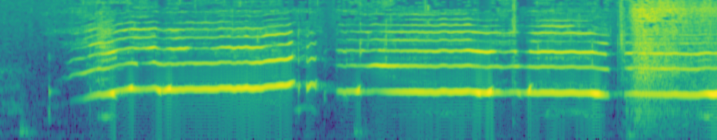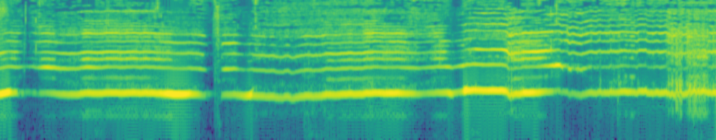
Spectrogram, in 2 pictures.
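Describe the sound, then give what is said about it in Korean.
A voice imitates a mosquito in a high frequency meant to keep mosquitoes away, with a sustained, high, nasal whine that wavers slightly in pitch, broken by a few short pauses and a brief breathy burst partway through. “모기가 싫어하는 그 고주파나 음. 저주파로 해줘야죠.”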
